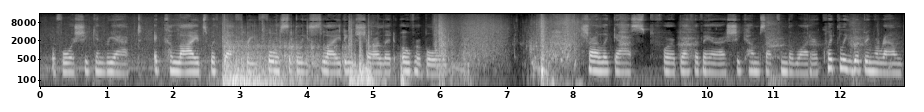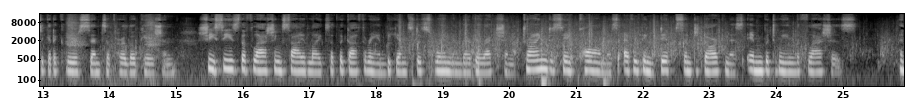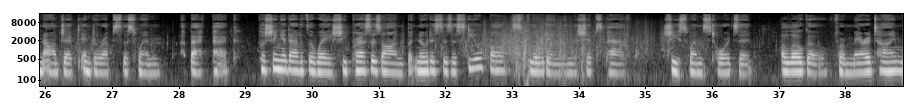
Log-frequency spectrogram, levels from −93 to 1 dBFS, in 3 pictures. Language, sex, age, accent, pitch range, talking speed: English, female, 30-49, American, 180-200 Hz, 155 wpm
